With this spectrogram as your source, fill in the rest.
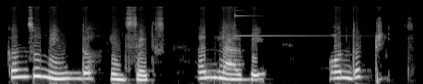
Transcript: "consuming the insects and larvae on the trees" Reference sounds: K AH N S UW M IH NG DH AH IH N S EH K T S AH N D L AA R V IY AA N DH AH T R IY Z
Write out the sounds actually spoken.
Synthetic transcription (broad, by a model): K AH N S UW M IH NG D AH IH N S EH K T S AH N D L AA R B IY AA N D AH T R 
